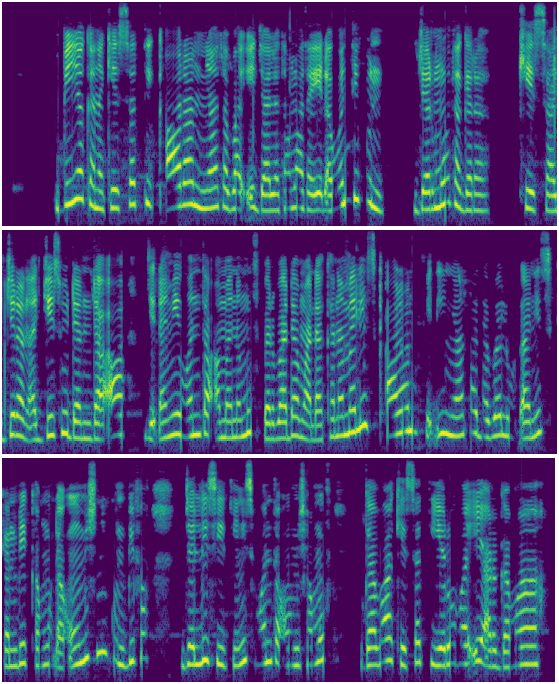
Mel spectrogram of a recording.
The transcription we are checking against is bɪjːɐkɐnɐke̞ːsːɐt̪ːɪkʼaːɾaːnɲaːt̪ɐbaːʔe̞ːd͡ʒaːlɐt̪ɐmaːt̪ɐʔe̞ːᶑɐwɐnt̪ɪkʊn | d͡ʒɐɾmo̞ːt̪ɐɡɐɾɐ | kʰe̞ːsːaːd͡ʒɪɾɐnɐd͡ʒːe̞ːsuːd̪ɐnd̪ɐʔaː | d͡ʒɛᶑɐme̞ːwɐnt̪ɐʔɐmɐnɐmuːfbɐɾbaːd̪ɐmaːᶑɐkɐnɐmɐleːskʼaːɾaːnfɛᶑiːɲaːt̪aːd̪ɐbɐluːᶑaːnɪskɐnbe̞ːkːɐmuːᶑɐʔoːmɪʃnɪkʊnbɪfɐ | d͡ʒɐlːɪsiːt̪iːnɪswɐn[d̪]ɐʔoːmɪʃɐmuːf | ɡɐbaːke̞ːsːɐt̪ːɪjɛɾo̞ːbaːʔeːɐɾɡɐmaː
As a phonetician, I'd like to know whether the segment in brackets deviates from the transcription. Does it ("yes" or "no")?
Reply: yes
